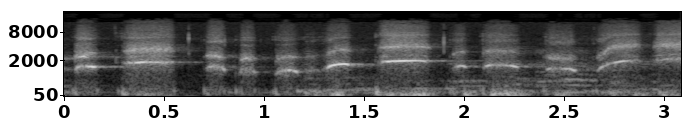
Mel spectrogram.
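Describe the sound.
A whistled song motif of about a dozen short, clear notes, whistled to be sent over the phone for a new song, some sliding up in pitch, rising and falling in a lilting tune with brief breaths between phrases and no talking.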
